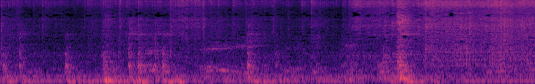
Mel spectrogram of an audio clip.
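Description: A metal spatula and chopsticks click and scrape against a wire grill rack while a whole fish is being turned, with a sharper knock about three seconds in. Just before that knock, the sizzle of the grilling fish grows louder and then runs on as a steady hiss.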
